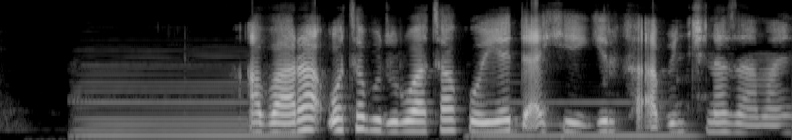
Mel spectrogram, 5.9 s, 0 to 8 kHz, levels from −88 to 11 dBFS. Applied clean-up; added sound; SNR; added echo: classical method log-MMSE.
